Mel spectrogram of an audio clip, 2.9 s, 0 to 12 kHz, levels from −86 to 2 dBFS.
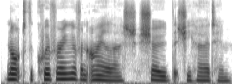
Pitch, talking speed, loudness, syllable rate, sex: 180 Hz, 225 wpm, -18 LUFS, 5.5 syllables/s, female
